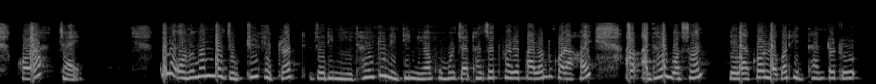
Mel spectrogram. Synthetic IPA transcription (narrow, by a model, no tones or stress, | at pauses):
kɔɹazaj | kʊnʊonumanbazuk̚tiɹkʰɛtɹɔt̚zodiniɹdʱaɹjtʊnitinijɔmxɔmɔzɔtʰazɔt̚bʱabɛpalɔnkɔɹahɔjaɹuʔadʱaɹbɔsɔn | b̥ɛlakɔɹlɔɡɔtxidʱːantɔtʊ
